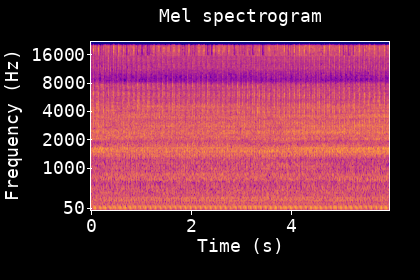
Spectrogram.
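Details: 2014 Honda NC750X at 55,300 km, idling after first DIY valve clearance adjustment: fast light regular ticking about three per second over steady idle; top-end valve noise, cause not confirmed.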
